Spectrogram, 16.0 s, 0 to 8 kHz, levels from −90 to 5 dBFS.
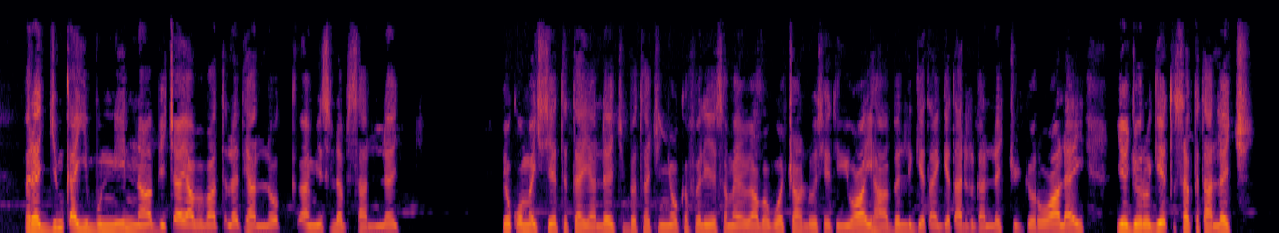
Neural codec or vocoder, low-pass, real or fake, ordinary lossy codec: none; 7.2 kHz; real; MP3, 48 kbps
